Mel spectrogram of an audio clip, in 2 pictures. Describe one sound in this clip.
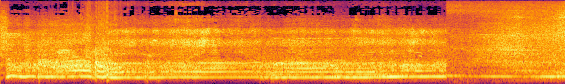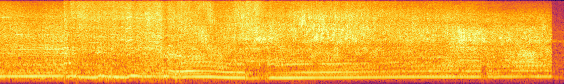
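A racing car engine roars loudly as the car speeds past and shifts gears.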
